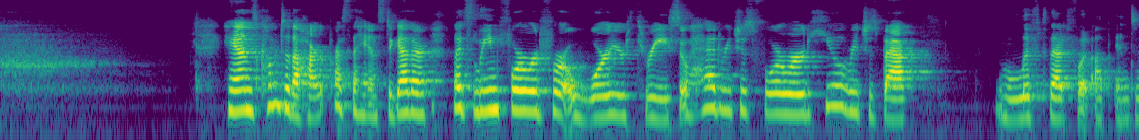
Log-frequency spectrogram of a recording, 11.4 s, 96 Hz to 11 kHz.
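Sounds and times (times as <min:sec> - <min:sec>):
soft deep breath out during a yoga session: 0:00.0 - 0:01.4
speech: 0:02.2 - 0:09.2, 0:10.0 - 0:11.3.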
